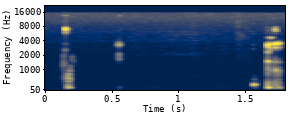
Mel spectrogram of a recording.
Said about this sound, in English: So I burped. If you heard that, if you were able to hear pretty good in this microphone somehow.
